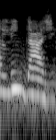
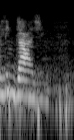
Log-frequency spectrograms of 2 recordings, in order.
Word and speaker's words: linguagem: tô te falando assim eu não estou escuta lingagem eu tô lendo linguagem né eu tô lendo linguagem linguá Então esse U é uma semivogal eu coloco w depois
